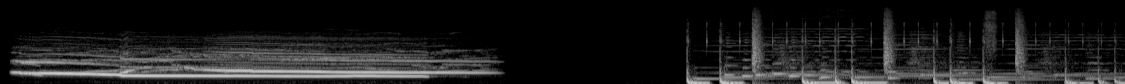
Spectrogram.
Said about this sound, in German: Das ist ein Wolf.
